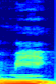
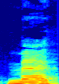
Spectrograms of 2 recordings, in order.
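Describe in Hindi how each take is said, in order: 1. स्वर ज़्यादा बंद है, 'bed' जैसा। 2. स्वर खुला है, 'cat' जैसा। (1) "मेक है" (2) "मैक नहीं है"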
